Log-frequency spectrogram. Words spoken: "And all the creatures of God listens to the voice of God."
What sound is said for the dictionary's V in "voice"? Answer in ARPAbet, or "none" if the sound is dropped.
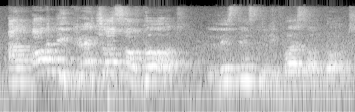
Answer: V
